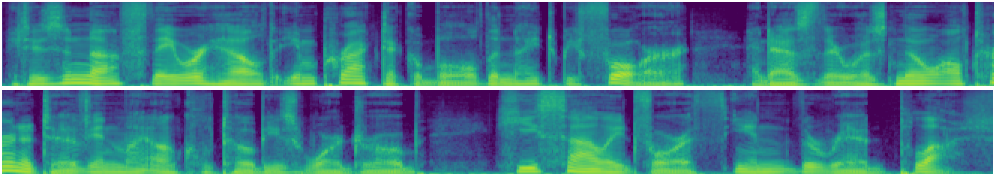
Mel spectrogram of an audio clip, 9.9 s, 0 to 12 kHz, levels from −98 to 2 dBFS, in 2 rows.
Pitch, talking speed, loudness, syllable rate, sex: 100 Hz, 170 wpm, -19 LUFS, 5.0 syllables/s, male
